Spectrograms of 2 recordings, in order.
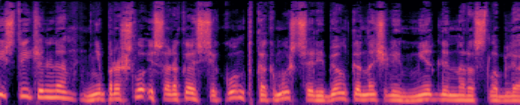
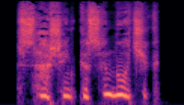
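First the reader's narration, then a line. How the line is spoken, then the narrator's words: Sobbing with relief. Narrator (Russian): Женщина разрыдалась, на этот раз от облегчения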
